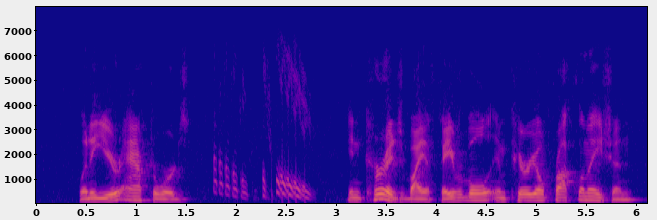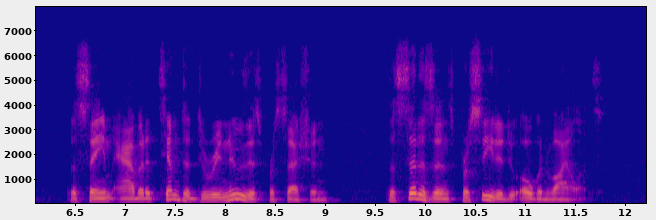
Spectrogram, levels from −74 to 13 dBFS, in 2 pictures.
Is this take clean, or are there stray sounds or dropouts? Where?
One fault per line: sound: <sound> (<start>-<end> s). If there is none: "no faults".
sound: chirp (1.8-2.8 s)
